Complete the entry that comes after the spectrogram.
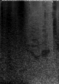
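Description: A Desert Eagle pistol shot in Counter-Strike on the Anubis map, a loud, sharp blast at the very start that fades quickly into a short decaying tail, with no other sounds after it.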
